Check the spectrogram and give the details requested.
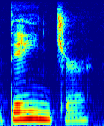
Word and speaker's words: danger: 하지만 정확한 발음은 여기서이 a가 a 소리가 나서 danger입니다. danger.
